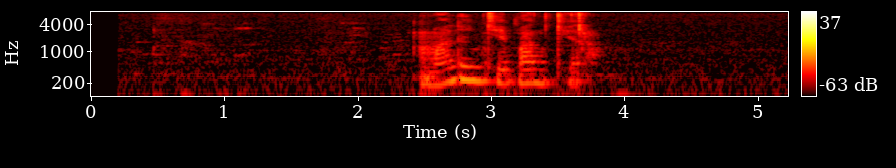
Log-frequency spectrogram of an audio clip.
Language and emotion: Russian, neutral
